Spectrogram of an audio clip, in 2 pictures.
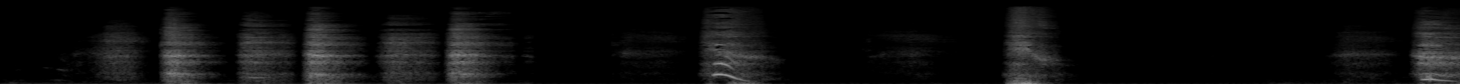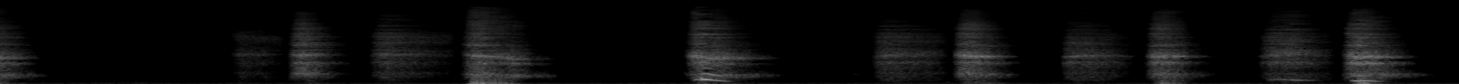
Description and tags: huff and puff
needed some tired huffing and puffing for a video project
exercise, exhausted, panting, tired, breath, puff, breathing, huff, heaving, heavy, exhale, breathe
